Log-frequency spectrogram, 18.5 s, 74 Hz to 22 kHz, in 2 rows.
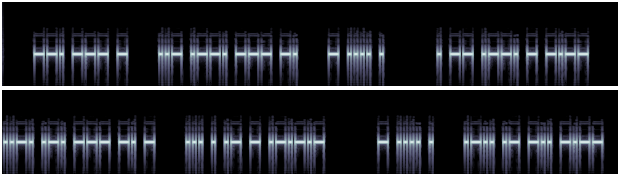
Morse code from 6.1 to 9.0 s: EMPTY

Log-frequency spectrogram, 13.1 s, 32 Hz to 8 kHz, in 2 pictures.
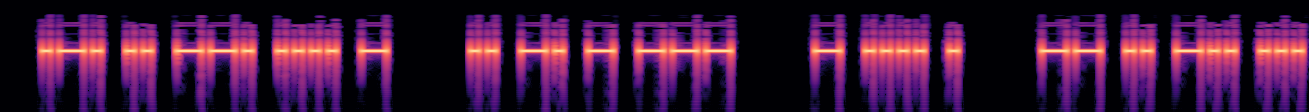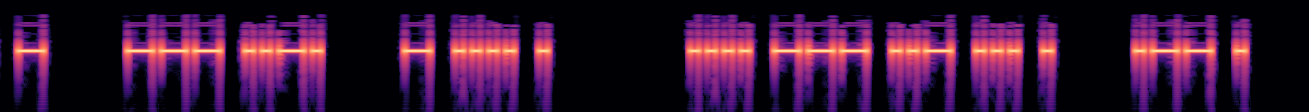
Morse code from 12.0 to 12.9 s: WE

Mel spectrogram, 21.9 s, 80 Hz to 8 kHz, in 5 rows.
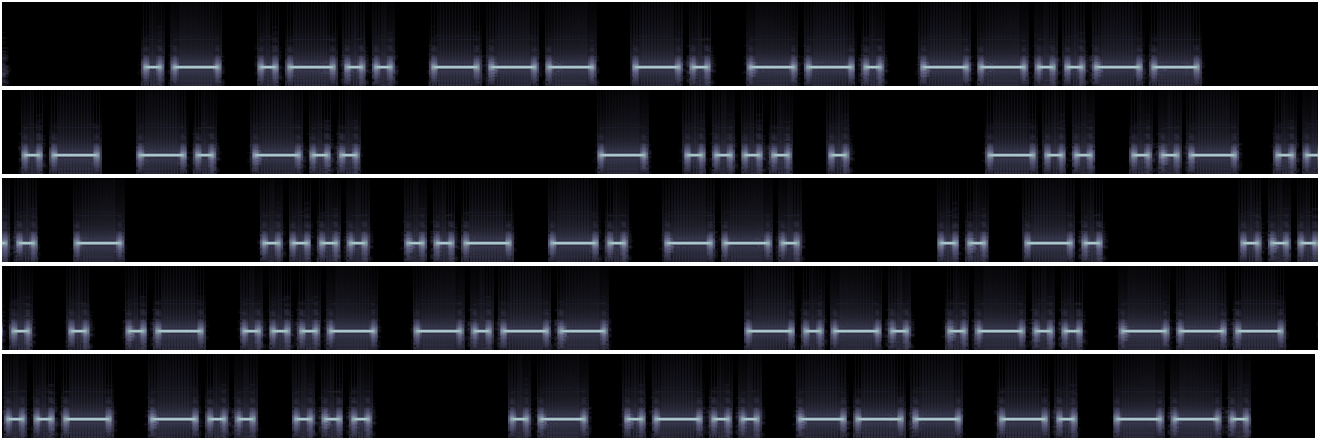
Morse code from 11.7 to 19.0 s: IN HEAVY CLOUDS

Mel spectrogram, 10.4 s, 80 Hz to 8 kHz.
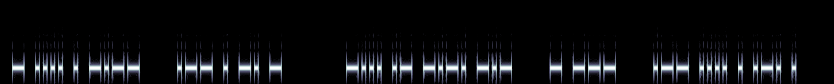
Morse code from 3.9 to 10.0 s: BACK TO WHERE

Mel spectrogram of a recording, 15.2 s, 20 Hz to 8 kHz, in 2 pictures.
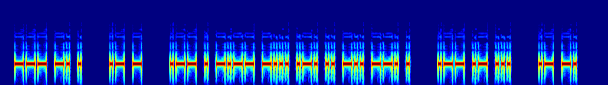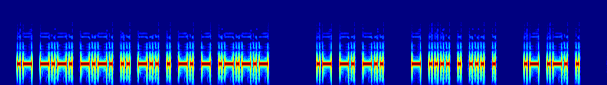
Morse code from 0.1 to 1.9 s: ONE AT

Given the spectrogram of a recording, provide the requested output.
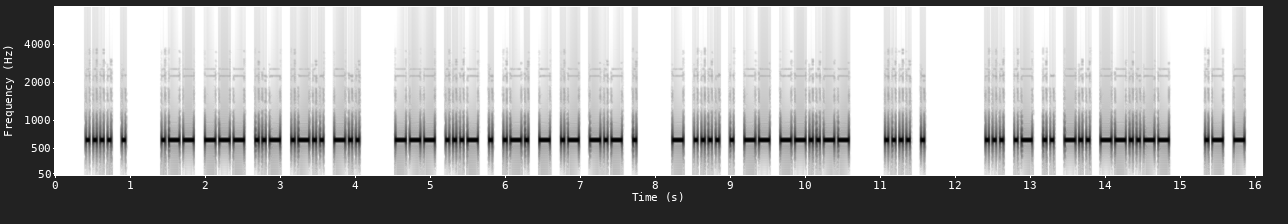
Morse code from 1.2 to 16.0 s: WOULD OVERTAKE THEM, HE SAID, AT

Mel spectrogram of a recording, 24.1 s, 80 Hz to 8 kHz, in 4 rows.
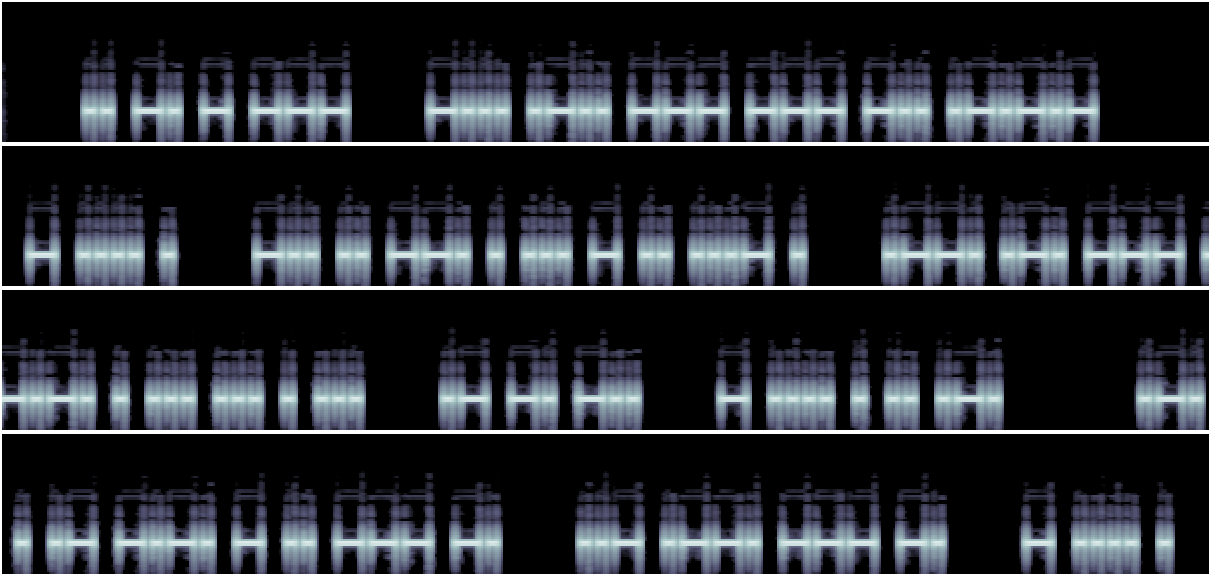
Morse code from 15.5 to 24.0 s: THEIR REACTION UPON THE

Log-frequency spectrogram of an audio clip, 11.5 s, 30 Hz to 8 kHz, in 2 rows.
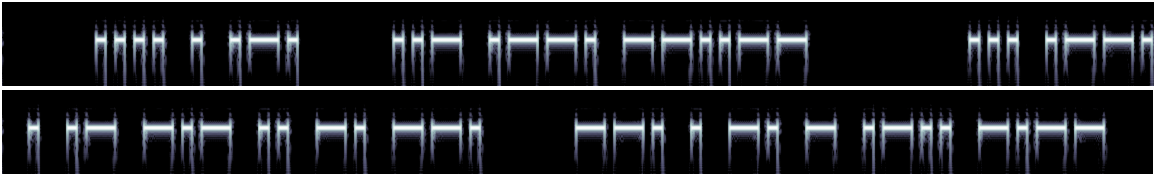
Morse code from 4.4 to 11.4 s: SPEAKING GENTLY

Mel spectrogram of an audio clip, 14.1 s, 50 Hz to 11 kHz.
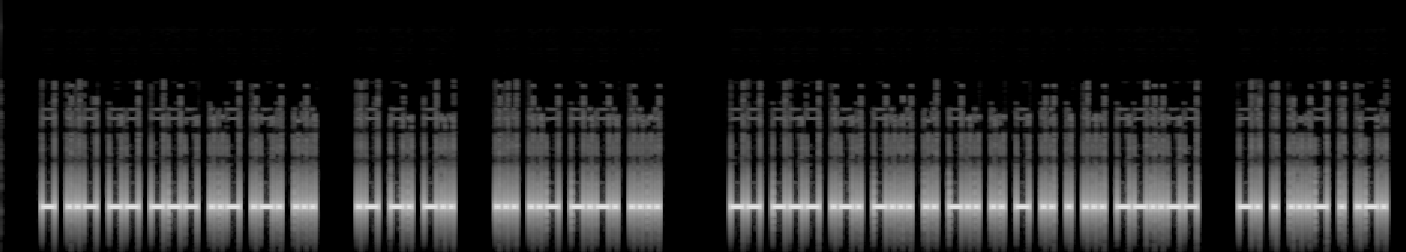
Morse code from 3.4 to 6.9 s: AND SUCH

